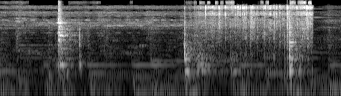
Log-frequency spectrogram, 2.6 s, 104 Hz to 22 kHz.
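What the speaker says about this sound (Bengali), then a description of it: "একটু শুকনো লঙ্কা আর 5 ফোড়নে দিচ্ছি, একটা এলাইচি দিয়ে দিলাম" Dried red chillies, five-spice seeds and a cardamom pod hitting hot oil, crackling and sizzling close up, with a few sharp spatters and spoon stirs breaking the steady fry.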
